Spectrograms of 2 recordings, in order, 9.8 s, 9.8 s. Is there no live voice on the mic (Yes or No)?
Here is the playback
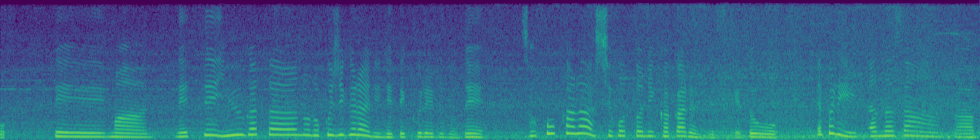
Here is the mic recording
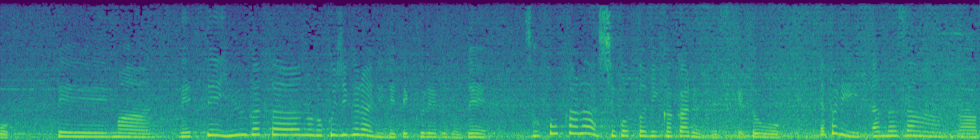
Yes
